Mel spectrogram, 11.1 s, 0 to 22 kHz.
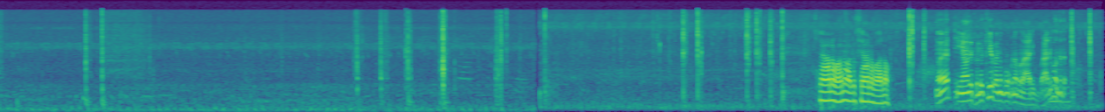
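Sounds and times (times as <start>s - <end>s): bamboo strips clicking: 3.6s - 5.6s, 6.2s - 8.2s, 9.0s - 9.5s, 10.5s - 11.0s.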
